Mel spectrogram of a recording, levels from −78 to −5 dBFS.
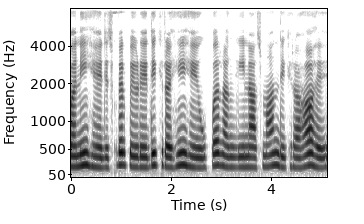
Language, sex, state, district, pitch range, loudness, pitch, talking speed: Hindi, female, Bihar, Patna, 180-215 Hz, -17 LUFS, 190 Hz, 165 wpm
